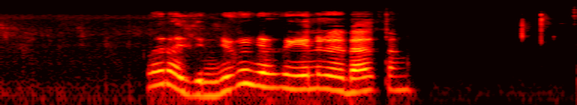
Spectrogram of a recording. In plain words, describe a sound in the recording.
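A young woman speaks softly over an online call.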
